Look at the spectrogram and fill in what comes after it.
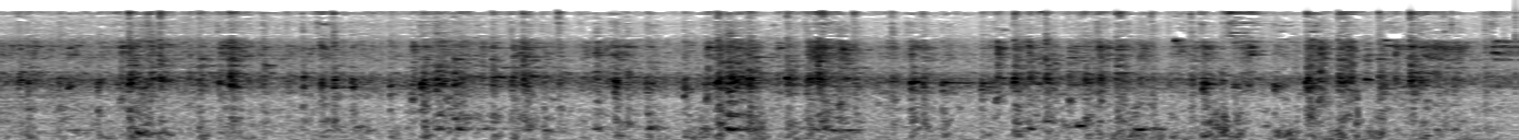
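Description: Freight cars (covered hoppers and tank cars) rolling past close by: a steady rumble of steel wheels on rail, with irregular clanks and knocks running through it.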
